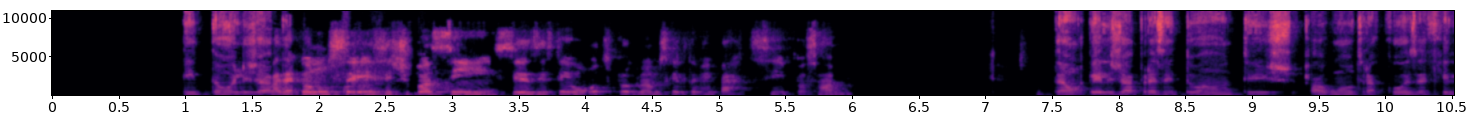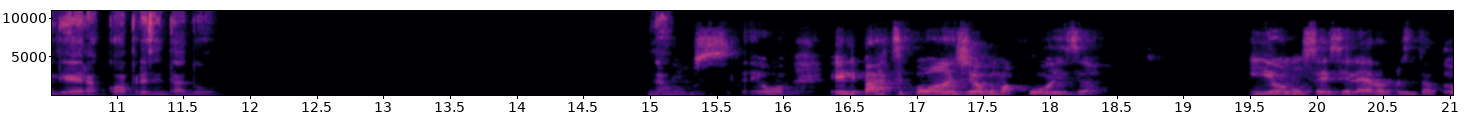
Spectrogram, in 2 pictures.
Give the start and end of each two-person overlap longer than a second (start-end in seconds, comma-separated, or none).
1.6-2.8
